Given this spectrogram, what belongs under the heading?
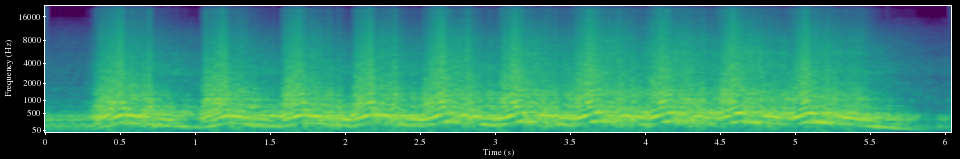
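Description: A sport motorcycle with an aftermarket exhaust, a bike such as a used Yamaha YZF-R6, revs hard in a close, loud run of repeated throttle blips. Sharp rising and falling roars follow one another, with crackle and clatter between them.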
